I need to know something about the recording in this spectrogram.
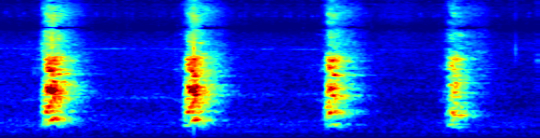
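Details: Irish Setter named Bina, doing its familiar dance before being fed alongside its companion Alemão: four sharp, loud barks spaced about one second apart, each a brief bright burst, over a quiet background.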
